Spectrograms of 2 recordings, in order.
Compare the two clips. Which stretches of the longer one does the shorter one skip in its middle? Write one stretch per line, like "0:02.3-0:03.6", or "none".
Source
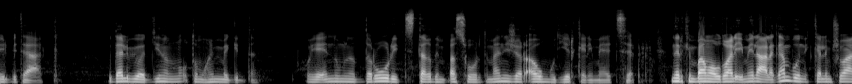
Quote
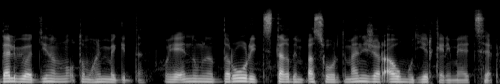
0:02.7-0:03.0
